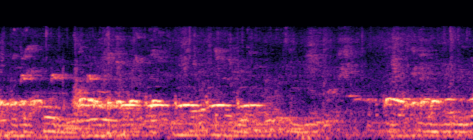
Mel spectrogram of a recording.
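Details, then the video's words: Lively local zebra dove singing, meant to stir other doves, delivers a fast stuttering run of short cooing notes at a steady middle pitch, pausing, then starting another run, with murmuring low background noise. "PERKUTUT GACOR LOKAL SUARA UNTUK PANCINGAN"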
